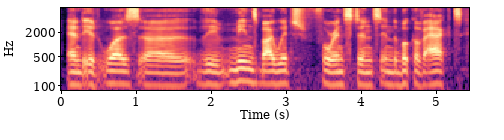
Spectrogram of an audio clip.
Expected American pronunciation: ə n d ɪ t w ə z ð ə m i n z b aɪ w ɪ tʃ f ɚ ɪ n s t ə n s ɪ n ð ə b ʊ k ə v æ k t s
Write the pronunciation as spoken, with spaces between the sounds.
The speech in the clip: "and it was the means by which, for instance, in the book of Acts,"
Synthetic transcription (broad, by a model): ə n ɪ t w ə z ð ə m i n z b aɪ w ɪ tʃ f ɚ ɪ n s t ə n s ɪ n ð ə b ʊ k ə v æ k t s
